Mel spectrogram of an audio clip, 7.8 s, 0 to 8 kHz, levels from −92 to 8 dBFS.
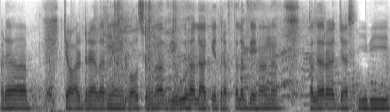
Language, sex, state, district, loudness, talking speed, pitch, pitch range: Punjabi, male, Punjab, Kapurthala, -14 LUFS, 105 wpm, 115 Hz, 110-115 Hz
